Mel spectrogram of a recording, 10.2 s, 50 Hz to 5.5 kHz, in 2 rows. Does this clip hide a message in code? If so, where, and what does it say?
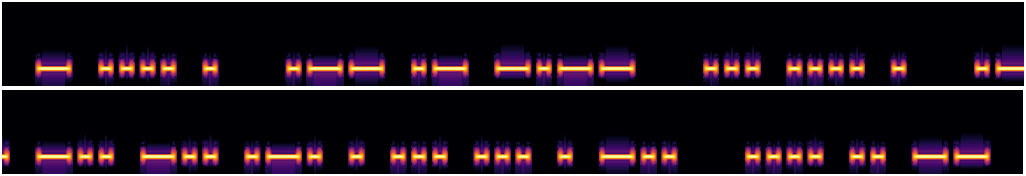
Yes: Morse code from 0.2 to 10.0 s, heard as a keyed tone, about 23 wpm, 600 Hz. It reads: THE WAY SHE ADDRESSED HIM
